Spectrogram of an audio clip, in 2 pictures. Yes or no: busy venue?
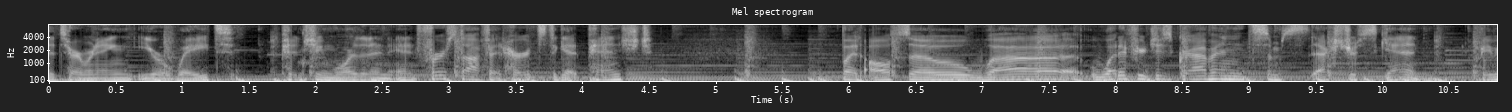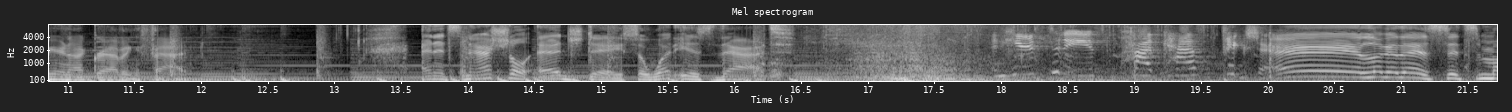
yes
